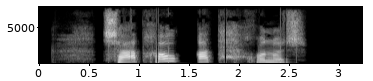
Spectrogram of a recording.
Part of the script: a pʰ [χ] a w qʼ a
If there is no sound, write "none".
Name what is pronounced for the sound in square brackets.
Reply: χ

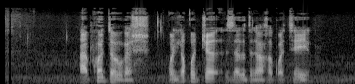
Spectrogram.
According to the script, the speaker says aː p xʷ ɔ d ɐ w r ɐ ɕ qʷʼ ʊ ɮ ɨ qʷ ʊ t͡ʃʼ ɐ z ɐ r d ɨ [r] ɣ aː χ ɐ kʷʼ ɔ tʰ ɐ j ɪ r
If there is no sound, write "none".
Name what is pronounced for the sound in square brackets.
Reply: none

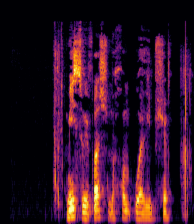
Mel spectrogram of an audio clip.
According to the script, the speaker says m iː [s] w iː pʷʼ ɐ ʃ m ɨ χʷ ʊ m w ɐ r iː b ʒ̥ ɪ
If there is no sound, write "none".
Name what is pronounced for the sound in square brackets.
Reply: s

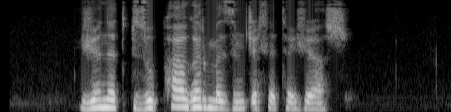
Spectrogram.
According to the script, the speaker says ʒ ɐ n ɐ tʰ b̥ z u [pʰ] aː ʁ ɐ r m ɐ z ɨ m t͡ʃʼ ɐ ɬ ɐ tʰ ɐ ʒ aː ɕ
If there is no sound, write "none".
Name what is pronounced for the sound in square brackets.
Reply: pʰ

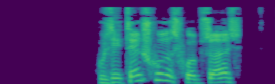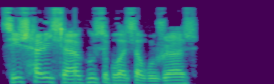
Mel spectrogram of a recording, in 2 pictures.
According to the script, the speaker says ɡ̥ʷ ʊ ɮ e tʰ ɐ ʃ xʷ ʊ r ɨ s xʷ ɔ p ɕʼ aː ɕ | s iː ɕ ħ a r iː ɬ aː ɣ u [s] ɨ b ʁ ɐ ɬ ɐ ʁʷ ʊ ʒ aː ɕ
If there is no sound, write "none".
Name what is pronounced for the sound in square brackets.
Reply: s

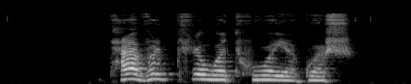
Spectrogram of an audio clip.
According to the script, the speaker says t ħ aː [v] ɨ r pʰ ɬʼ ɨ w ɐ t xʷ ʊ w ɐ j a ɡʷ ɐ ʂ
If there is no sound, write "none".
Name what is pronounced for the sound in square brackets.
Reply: v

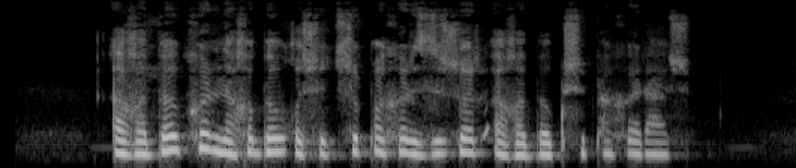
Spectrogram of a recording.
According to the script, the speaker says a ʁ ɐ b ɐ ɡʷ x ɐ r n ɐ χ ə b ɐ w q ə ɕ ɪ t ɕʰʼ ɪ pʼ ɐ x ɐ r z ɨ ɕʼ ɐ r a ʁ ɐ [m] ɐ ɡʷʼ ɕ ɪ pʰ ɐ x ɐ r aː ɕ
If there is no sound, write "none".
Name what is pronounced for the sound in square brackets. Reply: b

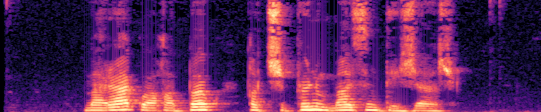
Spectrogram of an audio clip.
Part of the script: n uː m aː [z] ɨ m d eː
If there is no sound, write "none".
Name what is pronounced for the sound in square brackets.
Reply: z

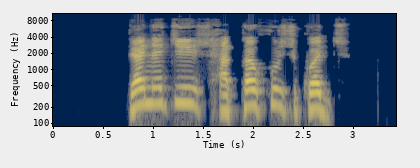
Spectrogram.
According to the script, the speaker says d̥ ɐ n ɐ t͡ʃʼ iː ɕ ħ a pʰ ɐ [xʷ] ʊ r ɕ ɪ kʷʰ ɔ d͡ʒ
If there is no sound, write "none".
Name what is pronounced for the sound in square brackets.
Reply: xʷ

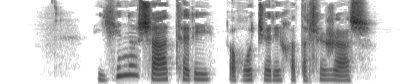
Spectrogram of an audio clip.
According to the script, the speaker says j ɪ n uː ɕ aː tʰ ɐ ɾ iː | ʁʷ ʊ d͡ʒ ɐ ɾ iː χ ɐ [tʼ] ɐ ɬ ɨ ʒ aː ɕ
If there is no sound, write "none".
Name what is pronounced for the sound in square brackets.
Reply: tʼ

